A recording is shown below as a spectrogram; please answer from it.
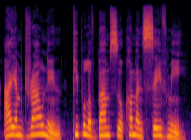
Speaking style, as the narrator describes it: From the backyard, Mami Ama screamed

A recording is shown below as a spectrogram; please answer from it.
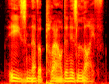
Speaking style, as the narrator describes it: Ken muttered under his breath

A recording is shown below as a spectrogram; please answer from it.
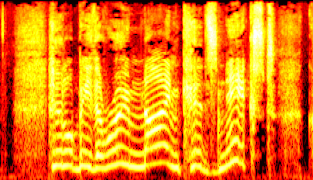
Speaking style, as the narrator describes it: cried the principal

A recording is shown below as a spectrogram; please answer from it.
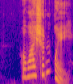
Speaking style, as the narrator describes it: Julie piped up

